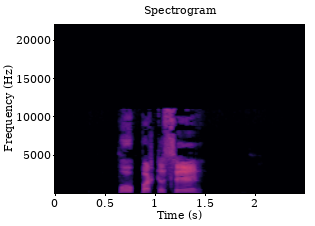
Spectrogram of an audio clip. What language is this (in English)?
Wadiyara Koli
